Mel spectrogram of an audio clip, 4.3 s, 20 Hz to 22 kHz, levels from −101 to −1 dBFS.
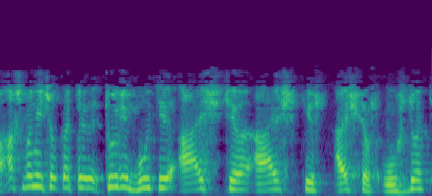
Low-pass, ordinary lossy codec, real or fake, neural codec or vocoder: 7.2 kHz; MP3, 24 kbps; fake; codec, 16 kHz, 4 kbps, FunCodec, trained on LibriTTS, 50 frames a second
